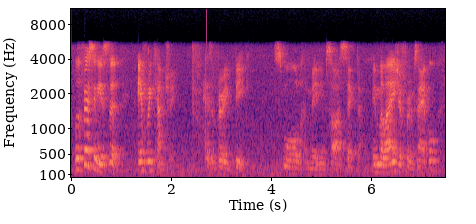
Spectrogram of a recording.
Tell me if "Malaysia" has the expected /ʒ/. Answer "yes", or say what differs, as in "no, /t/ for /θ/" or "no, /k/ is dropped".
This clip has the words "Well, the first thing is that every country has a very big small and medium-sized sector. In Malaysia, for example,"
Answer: yes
